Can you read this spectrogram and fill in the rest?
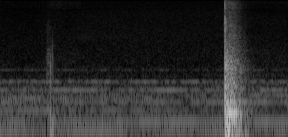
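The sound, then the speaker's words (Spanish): A soft thump, then a moment later a single loud, heavy bang of a fist pounding on a metal door, over a low, steady background hum. “Es un puño.”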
